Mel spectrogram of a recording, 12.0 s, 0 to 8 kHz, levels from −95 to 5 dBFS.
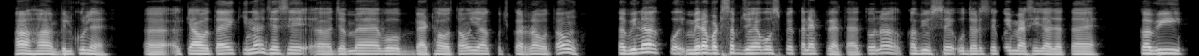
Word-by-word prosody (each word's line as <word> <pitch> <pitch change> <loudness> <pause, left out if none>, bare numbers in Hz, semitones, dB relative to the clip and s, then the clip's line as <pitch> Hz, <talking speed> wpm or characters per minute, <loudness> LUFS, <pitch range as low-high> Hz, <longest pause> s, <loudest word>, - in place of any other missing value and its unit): हाँ, 160 -1 +4
हाँ, 145 -1 +3
बिल्कुल 135 +6 0
है। 135 -6 +1 0.4
अ, 125 +1 -2
क्या 155 -2 +3
होता 150 0 +3
है 165 +2 +2
कि 170 0 -8
न 200 +4 +2
जैसे 170 -2 0
अ, 130 -1 -3
जब 135 +1 -2
मैं 150 0 +2
वो 145 0 +1
बैठा 125 +2 -3
होता 135 +1 0
हूँ 155 - 0
या 155 -2 +1
कुछ 145 0 -15
कर 135 -3 -3
रहा 145 +4 -1
होता 135 +6 -2
हूँ 195 -5 +2 0.4
तभी 170 +2 +3
न 210 +1 +5
कोई 170 - -2
मेरा 180 +3 +7
व्हाट्सएप 180 0 +1
जो 175 - +4
है 175 - +5
वो - - +3
उसपे 175 +1 -4
कनेक्ट 160 -2 -3
रहता 115 -3 -3
है 115 - -2
तो 165 +8 -4
न 190 +2 0 0.2
कभी 160 +1 +1
उससे 160 +1 -2
उधर 145 -2 -2
से 150 +2 -5
कोई 155 +1 -6
मैसेज़ 145 -1 0
आ 135 - +2
जाता 130 +1 -2
है। 130 -3 -1 0.4
कभी 170 -1 +3
150 Hz, 240 wpm, -20 LUFS, 135-170 Hz, 0.4 s, मेरा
